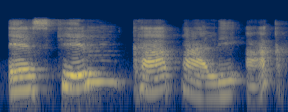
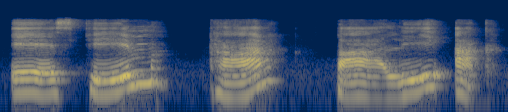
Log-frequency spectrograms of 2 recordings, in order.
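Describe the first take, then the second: First: Said in the usual way. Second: Est-ce que m ka pale ak said slowly in two parts; slow it down for the class; slow and careful. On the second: Shown as a demonstration.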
